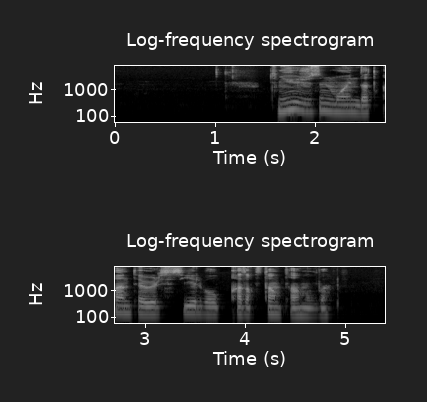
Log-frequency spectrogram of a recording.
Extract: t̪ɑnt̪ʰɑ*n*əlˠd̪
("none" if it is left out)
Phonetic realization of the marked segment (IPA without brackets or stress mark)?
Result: n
